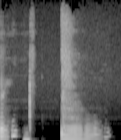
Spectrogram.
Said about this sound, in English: How long until someone like rewires that to be a fart? So you're just like, you're driving along, car making no sound.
